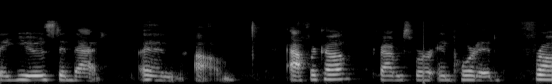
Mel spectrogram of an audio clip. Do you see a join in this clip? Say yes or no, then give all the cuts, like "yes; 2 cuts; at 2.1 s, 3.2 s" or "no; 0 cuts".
yes; 1 cut; at 3.7 s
